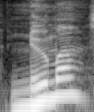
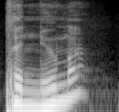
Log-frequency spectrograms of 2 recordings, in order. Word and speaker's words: pneuma: The Greek word for spirit is pneuma, spelled with a P, pneuma, but don't say the P.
